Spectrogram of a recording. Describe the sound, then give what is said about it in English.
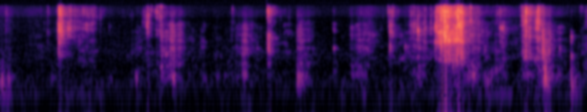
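Crunchy chewing on cheese snacks: crisp bites and mastication come in irregular bursts, mostly faint with a couple of louder crunches toward the end, and no talking. “Let me try one of these. Oh, wow. Let me try one. These are delicious.”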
